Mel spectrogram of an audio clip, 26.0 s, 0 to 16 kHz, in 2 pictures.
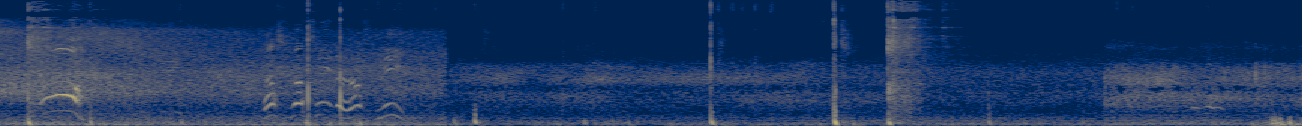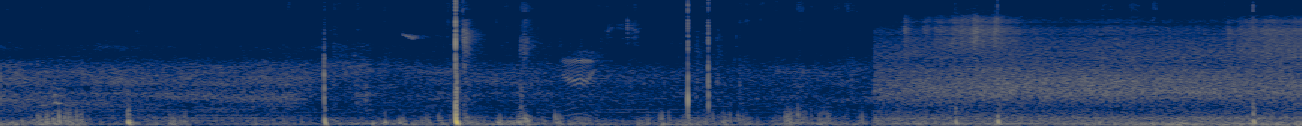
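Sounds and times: outdoor background hiss: 0.0 - 19.8, 20.5 - 26.0
football kick thuds: 7.1 - 7.4, 8.3 - 10.1, 16.2 - 18.6, 25.4 - 26.0.

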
